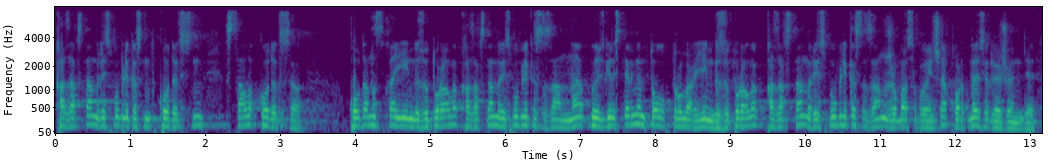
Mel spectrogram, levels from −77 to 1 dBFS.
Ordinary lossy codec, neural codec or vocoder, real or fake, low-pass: AAC, 32 kbps; codec, 16 kHz, 6 kbps, DAC; fake; 7.2 kHz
